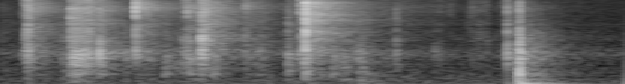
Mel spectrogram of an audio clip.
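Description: Trading cards and their packaging being handled: a few quick crisp rustles and clicks, then a single heavy thump near the end as something is set down on or knocks against the table.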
